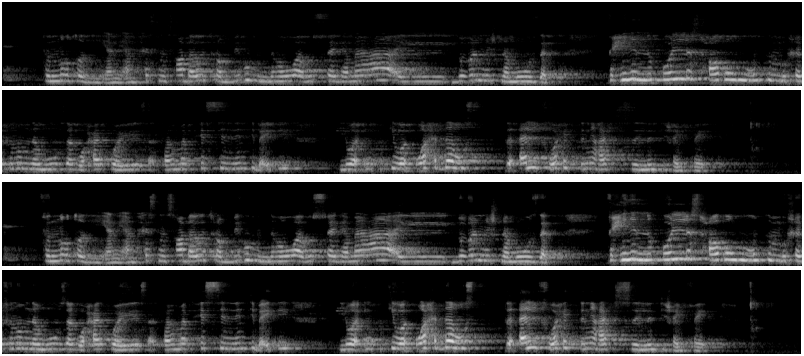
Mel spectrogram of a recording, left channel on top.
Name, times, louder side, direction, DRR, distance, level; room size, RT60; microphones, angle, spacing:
voice 1, 0.4-5.5 6.1-10.9 11.4-12.7 13.0-15.1, right 2 dB, 65° right, 10 dB, 1.5 m, -23 dB
29.5 x 21.0 x 7.3 m, 1.1 s
head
